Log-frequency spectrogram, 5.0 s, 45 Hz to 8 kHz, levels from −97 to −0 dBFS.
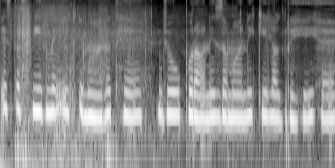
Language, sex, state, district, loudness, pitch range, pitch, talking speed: Hindi, female, Uttar Pradesh, Lalitpur, -14 LUFS, 220-245 Hz, 230 Hz, 155 wpm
